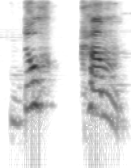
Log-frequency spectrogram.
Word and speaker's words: दुःखम्: So ichha dveshah sukham duhkham. Note the pronunciation of the word duhkham. The ha should be heard between du and ka.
